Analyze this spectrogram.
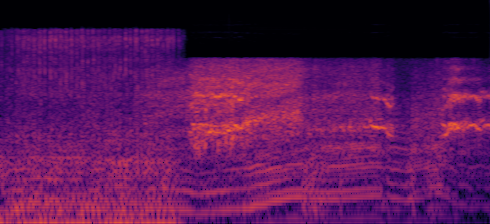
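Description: Car sound effects: an engine running hard, then an abrupt cut about two seconds in to tyres squealing over a revving engine, the squeal wavering in pitch and coming in twice.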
